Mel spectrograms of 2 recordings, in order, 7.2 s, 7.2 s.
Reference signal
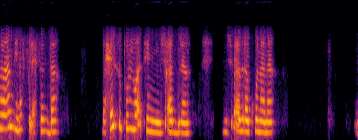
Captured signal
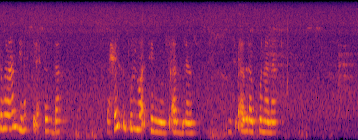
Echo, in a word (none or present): present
